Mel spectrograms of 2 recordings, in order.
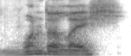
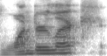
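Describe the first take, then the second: First: It is said with a German pronunciation. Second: It is said with an American English pronunciation. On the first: "in German it's" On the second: "here in America we pronounce it as ugly as we can"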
